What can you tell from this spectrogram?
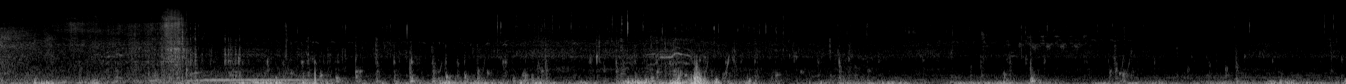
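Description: Low wind rumble on the microphone and water around a bass boat moving slowly through shallow water, with a short steady hum about two seconds in and scattered small clicks and knocks.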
